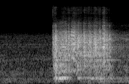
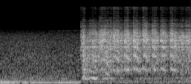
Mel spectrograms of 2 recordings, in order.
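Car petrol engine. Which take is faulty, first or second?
second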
